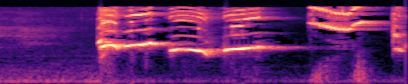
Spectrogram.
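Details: Caged young orange-headed thrush practising its song: loud, rich whistled warbling in sliding phrases broken by brief pauses, with a few higher sharp notes near the end and a faint low hum before it begins.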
